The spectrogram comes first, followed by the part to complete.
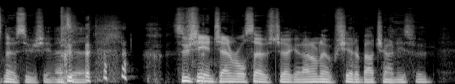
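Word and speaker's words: General Tso's: I'd get like sweet and sour shrimp or General So's chicken. And that was like pretty much it. Yeah. Thank you for pronouncing it general.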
